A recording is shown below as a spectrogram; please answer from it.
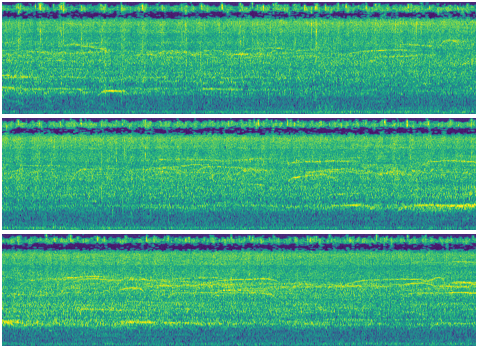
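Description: Steady background hiss with faint, indistinct voices in the distance.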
